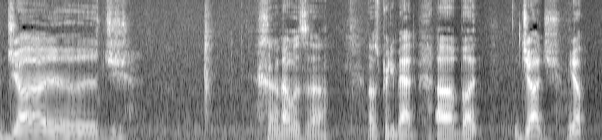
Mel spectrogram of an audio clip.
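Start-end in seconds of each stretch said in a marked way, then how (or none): 0.1-1.6 over-the-top dramatic reveal with long rising finish. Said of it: "I'm laughing over my horrible performance".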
